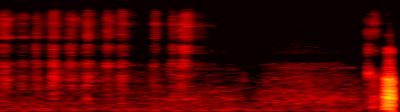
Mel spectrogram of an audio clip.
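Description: Round chainsaw file rasping in quick short strokes inside a hole in a plastic project box, deburring and enlarging it; the strokes stop about a second in.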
